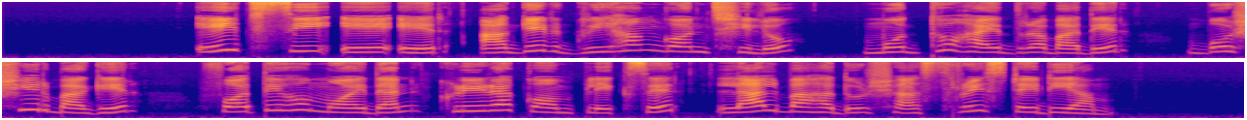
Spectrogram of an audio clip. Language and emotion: Bengali, neutral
